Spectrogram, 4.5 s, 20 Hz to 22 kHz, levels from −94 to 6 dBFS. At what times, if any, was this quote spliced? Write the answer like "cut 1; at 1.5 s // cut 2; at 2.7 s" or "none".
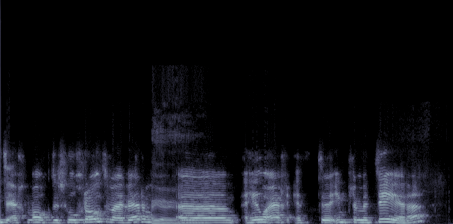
cut 1; at 1.5 s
